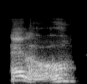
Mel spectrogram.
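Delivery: put-on northern English hello; northern prank-call voice, rising at the end; northern accent. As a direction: greet in a mock northern accent. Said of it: "put on the northern accent".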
